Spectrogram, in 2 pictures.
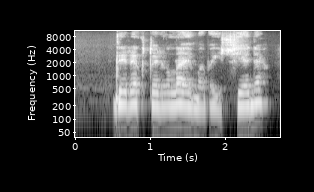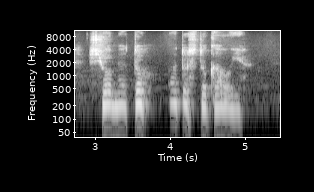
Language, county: Lithuanian, Tauragė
